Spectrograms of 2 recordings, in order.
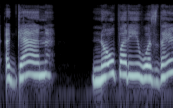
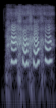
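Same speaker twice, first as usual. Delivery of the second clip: high, quick giggle; a rapid high titter. Acted. Narrator laughs at silly tricks.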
